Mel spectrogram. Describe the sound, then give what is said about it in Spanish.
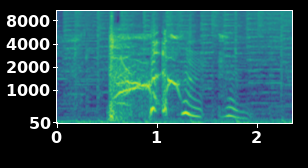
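A person with a lingering cough coughs and clears their throat in a few rough, voiced bursts that are fairly loud and sound strained, with throaty tones falling in pitch. “La tos no me deja.”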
